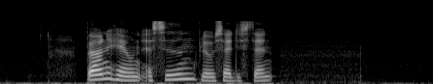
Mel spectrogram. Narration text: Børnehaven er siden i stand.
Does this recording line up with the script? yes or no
no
